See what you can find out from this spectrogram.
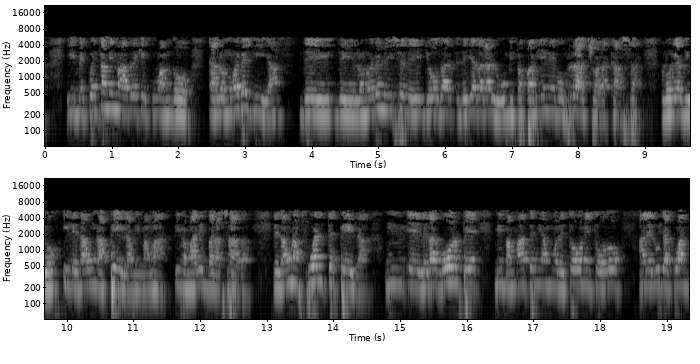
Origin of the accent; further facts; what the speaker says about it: Puerto Plata, Dominican Republic; yo soy de Puerto Plata, mi familia es de la Isabela, de Puerto Plata, son personas que trabajan en campo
